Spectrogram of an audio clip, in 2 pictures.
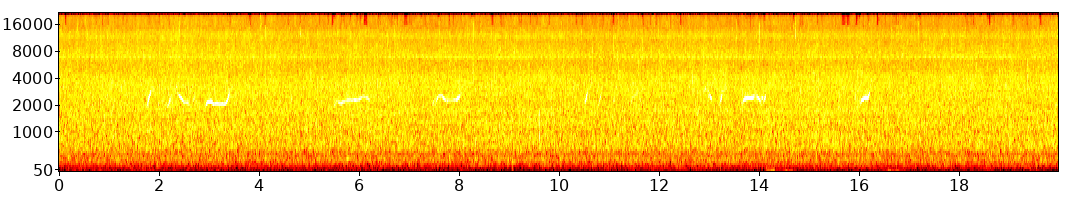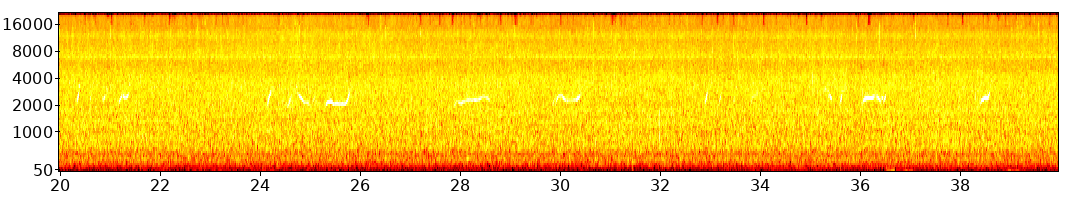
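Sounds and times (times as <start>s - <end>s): river water flowing: 0.0s - 39.9s
bird chirping: 24.1s - 25.8s, 35.3s - 36.6s.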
